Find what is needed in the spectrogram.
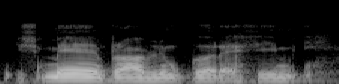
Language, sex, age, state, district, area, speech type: Kashmiri, male, 30-45, Jammu and Kashmir, Bandipora, rural, spontaneous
